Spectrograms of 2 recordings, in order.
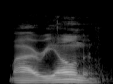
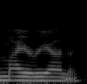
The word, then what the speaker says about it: Mia Reona: gentlemen we have none other than the talented my Rihanna you dig what I'm saying yes Lord yes it's actually pronounced Maya Rihanna yes tell me about that why is that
